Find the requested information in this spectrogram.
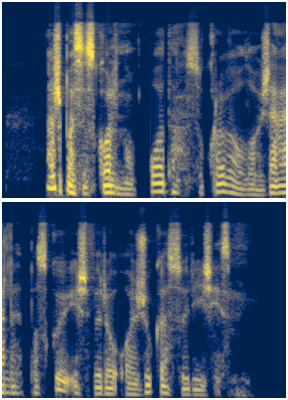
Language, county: Lithuanian, Telšiai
